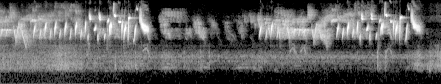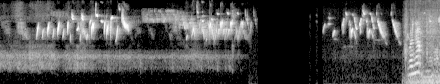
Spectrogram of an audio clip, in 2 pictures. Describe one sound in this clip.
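Scissors snip through grass blades.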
